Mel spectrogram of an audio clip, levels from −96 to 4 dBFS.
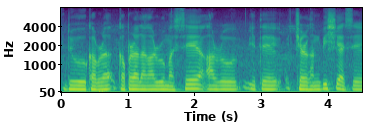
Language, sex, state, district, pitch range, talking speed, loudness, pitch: Nagamese, male, Nagaland, Dimapur, 130-140 Hz, 160 wpm, -13 LUFS, 135 Hz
